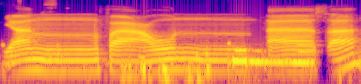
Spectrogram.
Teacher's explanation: nun tasdid dibaca gunnah atau mendengung, ditahan 2 harokat. Yang fa'un nasa nun fathah alif mat tobi'i panjang 2 harokat.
